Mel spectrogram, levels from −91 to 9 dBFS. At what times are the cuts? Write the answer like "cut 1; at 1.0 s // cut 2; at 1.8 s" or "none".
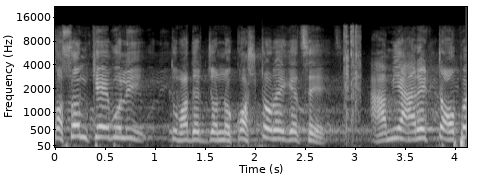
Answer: cut 1; at 1.2 s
